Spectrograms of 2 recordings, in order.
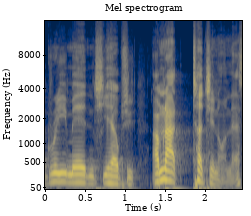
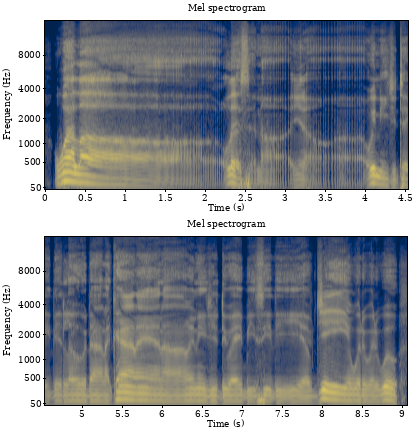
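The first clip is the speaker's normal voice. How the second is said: dispatcher voice; 7 semitones lower, 5 dB quieter than usual. Acted. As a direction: play the dispatcher pushing a load on you. Dispatcher voiced giving load orders.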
